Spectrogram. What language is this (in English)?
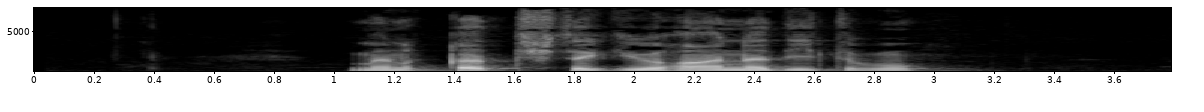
Kurdish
